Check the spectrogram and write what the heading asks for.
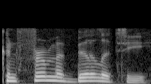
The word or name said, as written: confirmability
